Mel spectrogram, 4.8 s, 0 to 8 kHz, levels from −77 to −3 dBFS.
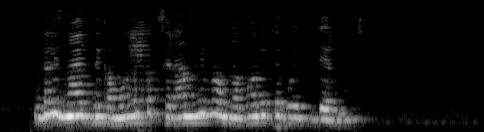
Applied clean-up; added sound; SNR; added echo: neural separator model SepFormer DNS4.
